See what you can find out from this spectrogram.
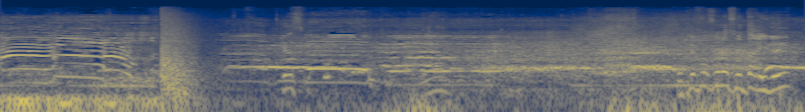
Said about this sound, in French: Pour un tir de grenade au-delà de la barricade, préparez-vous.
